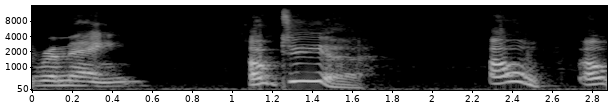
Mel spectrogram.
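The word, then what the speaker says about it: Romijn: about someone else's rebecca ramjin yeah i think you say it like romaine oh do you oh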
